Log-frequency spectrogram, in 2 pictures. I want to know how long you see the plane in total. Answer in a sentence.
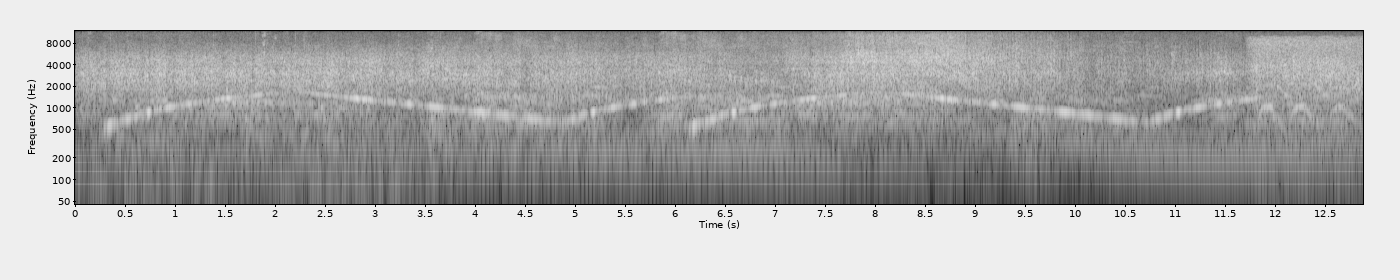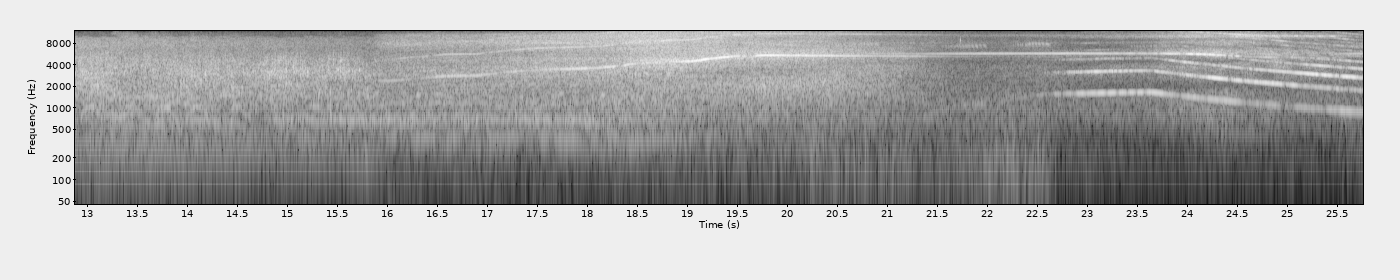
The plane can be heard for 26 seconds in total.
